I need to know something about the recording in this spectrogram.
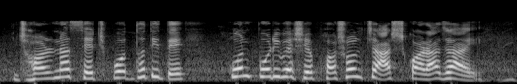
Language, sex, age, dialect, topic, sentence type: Bengali, female, 18-24, Northern/Varendri, agriculture, question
